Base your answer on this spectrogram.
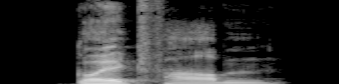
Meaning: golden (gold-coloured)
- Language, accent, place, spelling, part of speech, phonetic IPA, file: German, Germany, Berlin, goldfarben, adjective, [ˈɡɔltˌfaʁbn̩], De-goldfarben.ogg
